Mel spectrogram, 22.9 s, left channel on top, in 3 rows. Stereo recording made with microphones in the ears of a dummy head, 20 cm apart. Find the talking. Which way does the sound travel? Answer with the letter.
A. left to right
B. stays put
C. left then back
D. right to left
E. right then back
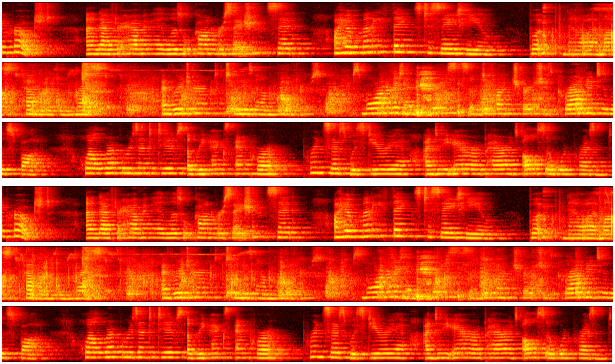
C.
